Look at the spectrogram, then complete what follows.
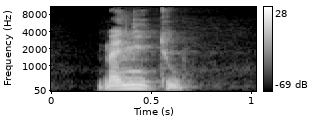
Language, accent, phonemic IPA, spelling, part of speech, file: French, France, /ma.ni.tu/, manitou, noun, LL-Q150 (fra)-manitou.wav
- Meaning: manitou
